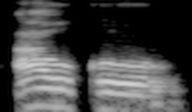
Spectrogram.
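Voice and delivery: "álcool" very slow, broken into drawn-out syllables; syllables separated. Shown as a demonstration. Teacher demonstrating syllable division, "álcool" slowly segmented. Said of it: "quando você for separar".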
